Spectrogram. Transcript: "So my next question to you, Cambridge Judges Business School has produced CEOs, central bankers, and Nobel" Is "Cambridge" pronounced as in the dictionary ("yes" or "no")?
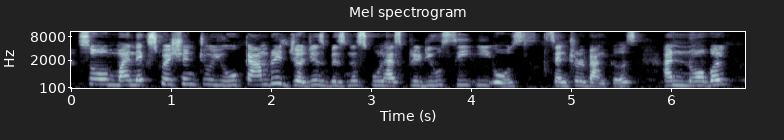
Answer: no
